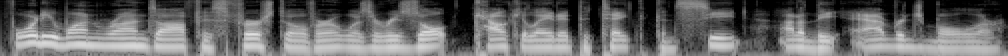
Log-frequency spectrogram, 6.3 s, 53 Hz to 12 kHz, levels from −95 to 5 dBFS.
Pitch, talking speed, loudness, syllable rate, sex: 130 Hz, 190 wpm, -18 LUFS, 5.4 syllables/s, male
